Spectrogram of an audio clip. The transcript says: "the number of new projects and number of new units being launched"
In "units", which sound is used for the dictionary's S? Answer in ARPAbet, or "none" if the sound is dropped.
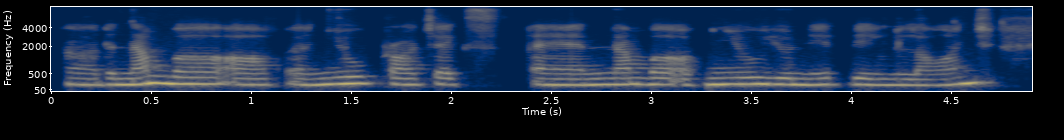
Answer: none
